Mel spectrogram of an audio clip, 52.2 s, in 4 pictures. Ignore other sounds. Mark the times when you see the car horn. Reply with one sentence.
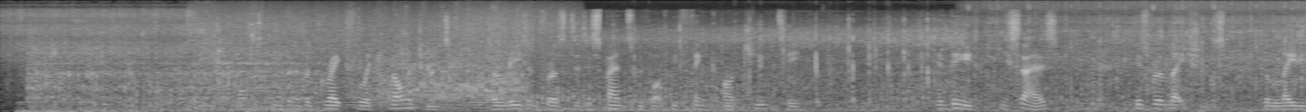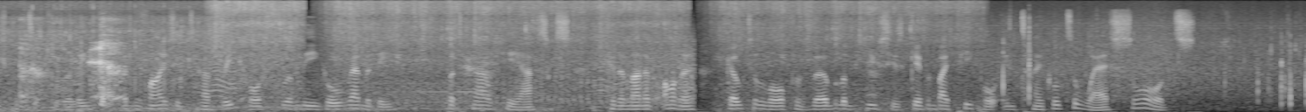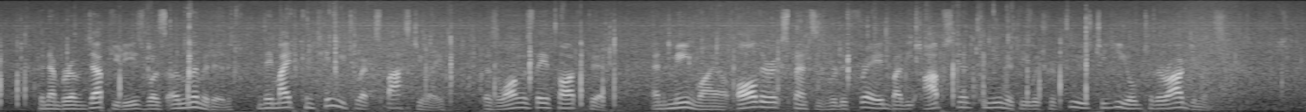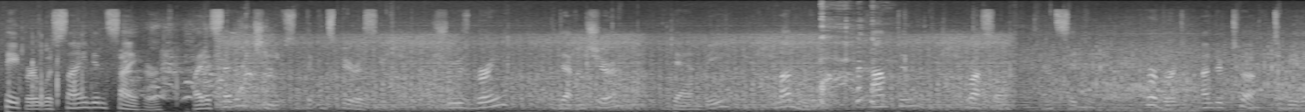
You can't hear the car horn here.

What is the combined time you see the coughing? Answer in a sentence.
You can hear the coughing for 2 seconds altogether.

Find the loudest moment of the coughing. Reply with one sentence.
The volume of the coughing peaks at 14 seconds.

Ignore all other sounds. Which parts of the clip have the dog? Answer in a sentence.
You can hear the dog from 40.4 to 42.0 s.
